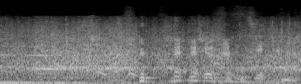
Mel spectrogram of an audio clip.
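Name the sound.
stadium crowd applause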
